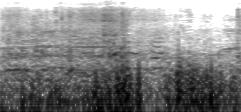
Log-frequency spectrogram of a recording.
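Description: Wind buffeting the microphone in an uneven low rumble, with children's voices faint behind it.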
